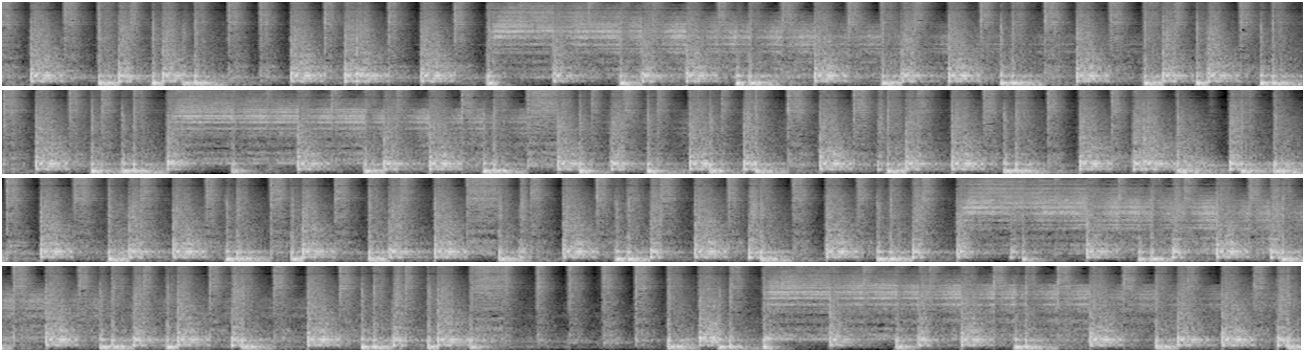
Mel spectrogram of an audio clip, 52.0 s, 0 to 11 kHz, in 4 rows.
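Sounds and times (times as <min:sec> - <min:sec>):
drum kit groove: 0:00.0 - 0:52.0
cymbal crashes: 0:04.8 - 0:13.2, 0:14.7 - 0:20.9, 0:35.6 - 0:45.2, 0:45.9 - 0:52.0.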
